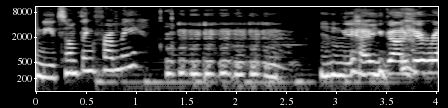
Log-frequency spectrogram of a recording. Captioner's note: clears Throat; chuckle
